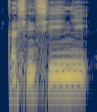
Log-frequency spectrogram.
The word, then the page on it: tasiñ siizi: apatani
